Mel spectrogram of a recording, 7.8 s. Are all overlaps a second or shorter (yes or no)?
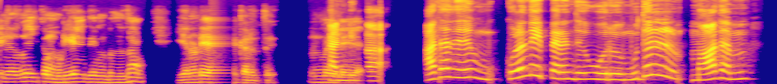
yes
